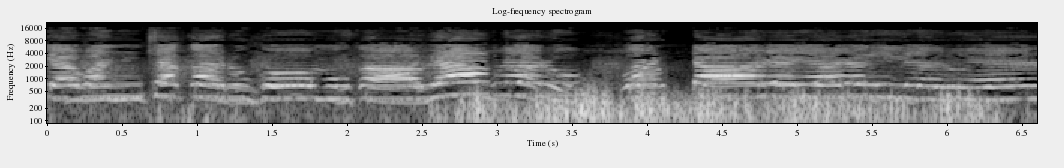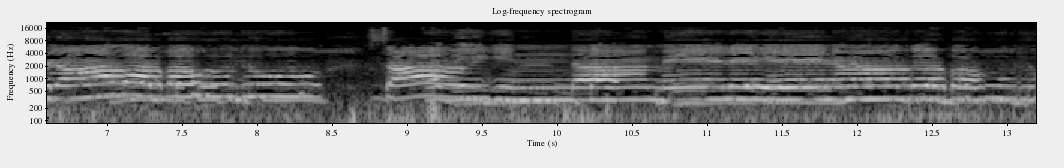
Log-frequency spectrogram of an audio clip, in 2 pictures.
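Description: A child singing a melody in long, held, wavering notes. A low rumble sits under the voice from about two and a half to six seconds in.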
